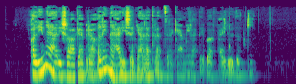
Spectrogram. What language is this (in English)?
Hungarian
